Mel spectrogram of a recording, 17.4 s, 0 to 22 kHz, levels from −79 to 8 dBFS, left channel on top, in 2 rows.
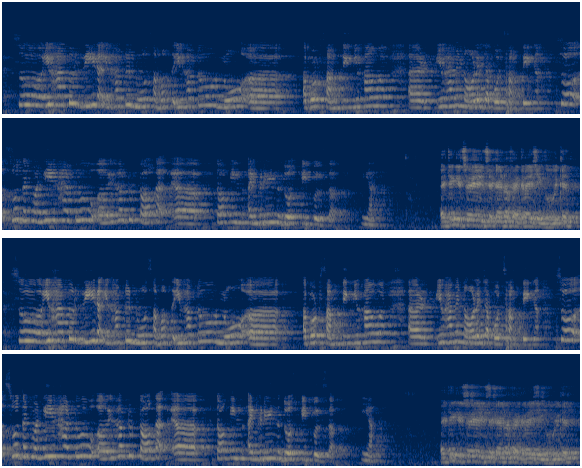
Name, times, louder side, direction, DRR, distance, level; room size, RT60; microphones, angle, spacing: voice 1, 0.2-4.2 4.5-8.1 8.3-13.7 14.1-14.3, right 2 dB, 40° right, 3 dB, 3.0 m, -31 dB
voice 2, 15.2-17.2, left 3 dB, 80° left, 5 dB, 6.1 m, -30 dB
25.5 x 15.5 x 8.3 m, 1.0 s
head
